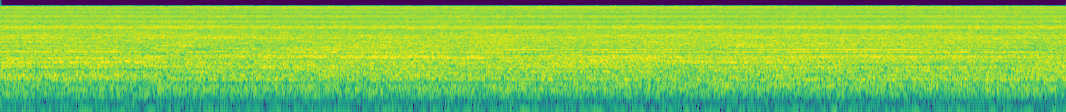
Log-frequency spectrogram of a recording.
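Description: Handheld hair dryer running steadily, blowing air across wet acrylic pour paint on a canvas to spread it.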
